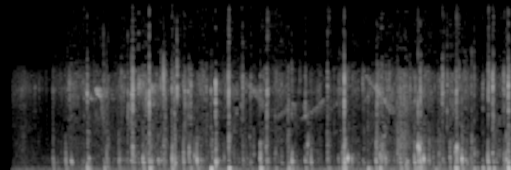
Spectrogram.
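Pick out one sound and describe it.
A plastic spatula scrapes and taps against the side of a plastic bucket.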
